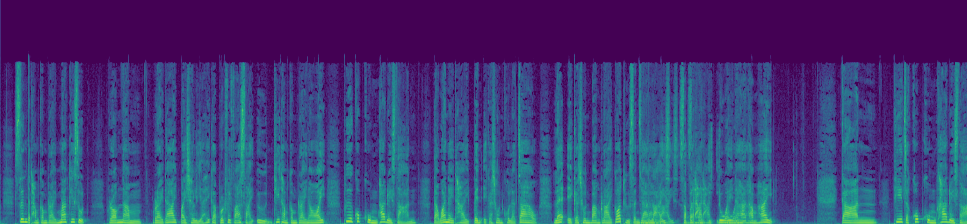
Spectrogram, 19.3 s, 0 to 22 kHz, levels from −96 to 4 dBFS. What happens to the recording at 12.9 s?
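At 12.77 s a doubled audio track begins and runs to 15.01 s: a full-band copy of the speech trails the original by roughly 150 ms, about 5 dB quieter and dry, likely from a second, slower capture path. It switches on abruptly. A spectrogram shows every formant pattern repeated a short step later, and the waveform shows a smeared double envelope.

Inside that span, at 12.96 s, there is a dropped buffer (overrun). Around 40 ms of audio vanishes and the two sides are spliced directly, with no gap of silence. It is heard as the sound jumping ahead, likely because samples were overwritten before being read. The waveform shows a sharp discontinuity, and the spectrogram a thin vertical broadband line.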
